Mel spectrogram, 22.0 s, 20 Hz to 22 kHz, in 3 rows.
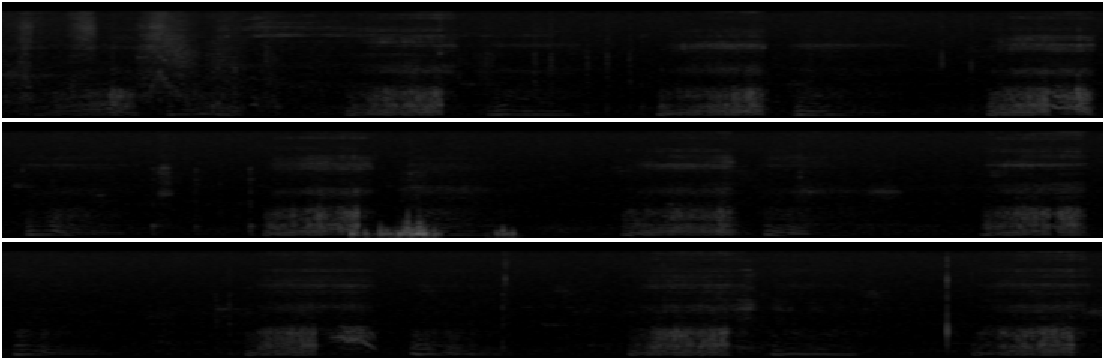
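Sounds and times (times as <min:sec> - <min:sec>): person snoring: 0:02.3 - 0:03.8.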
